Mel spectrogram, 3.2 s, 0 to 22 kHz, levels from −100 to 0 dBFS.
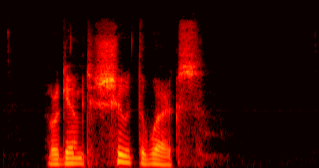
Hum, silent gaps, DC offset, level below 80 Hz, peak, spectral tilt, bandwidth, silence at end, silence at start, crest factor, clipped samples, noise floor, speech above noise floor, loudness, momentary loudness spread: none; none; under 0.1%; -78 dBFS; -24 dBFS; -4 dB/octave; 13.5 kHz; 1.15 s; 0.5 s; 22 dB; under 0.1%; under -90 dBFS; over 48 dB; -42 LUFS; 9 LU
